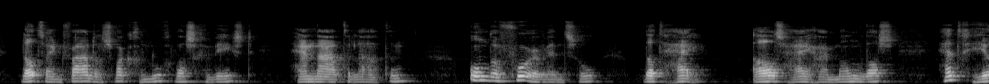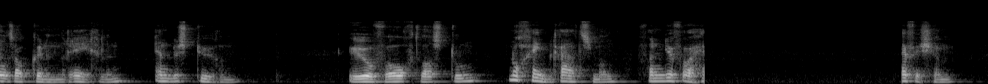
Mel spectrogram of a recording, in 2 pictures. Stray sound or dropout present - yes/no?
no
